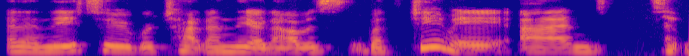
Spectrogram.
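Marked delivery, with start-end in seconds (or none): none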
